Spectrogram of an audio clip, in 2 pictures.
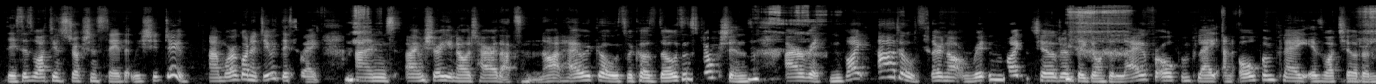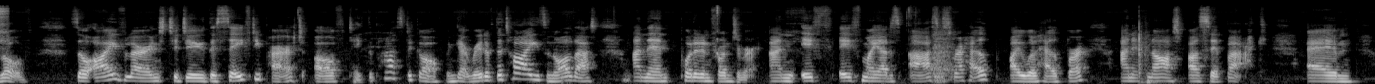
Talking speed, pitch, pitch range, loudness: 225 wpm, 160 Hz, 145-185 Hz, -19 LUFS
